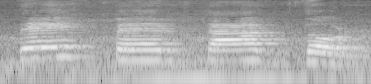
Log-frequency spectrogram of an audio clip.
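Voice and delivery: "Despertador" loud and very slow, syllable by syllable to "dor"; stress on final syllable. Shown as a demonstration. Teacher showing the tónica, slow syllabled "Despertador" stressing "dor". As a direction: break up "Despertador" slowly and lean on "dor". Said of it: "la sílaba tónica es dor".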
